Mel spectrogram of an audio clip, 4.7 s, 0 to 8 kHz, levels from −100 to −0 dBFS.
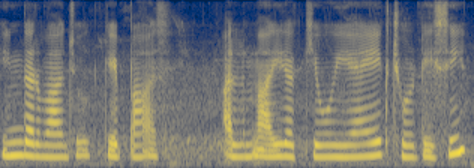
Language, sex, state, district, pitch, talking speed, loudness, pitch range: Hindi, female, Uttar Pradesh, Shamli, 220 Hz, 125 wpm, -17 LUFS, 210-235 Hz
